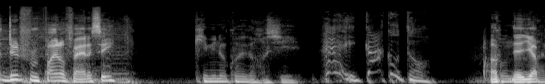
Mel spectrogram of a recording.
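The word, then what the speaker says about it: Gackt: I'd love that they're just adding extra syllable. I don't know how that works, but the way it's spelled is G-A-C-K-T. And the way it was spelled there is G-A-C-U-K-U-T-O. Gakuto. I don't know, man. I don't know. I guess that's how you just pronounce it in Japan.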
